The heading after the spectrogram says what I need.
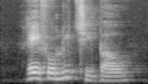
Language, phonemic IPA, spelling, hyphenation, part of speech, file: Dutch, /reː.voːˈly.(t)siˌbɑu̯/, revolutiebouw, re‧vo‧lu‧tie‧bouw, noun, Nl-revolutiebouw.ogg
- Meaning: speculative construction of slum housing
